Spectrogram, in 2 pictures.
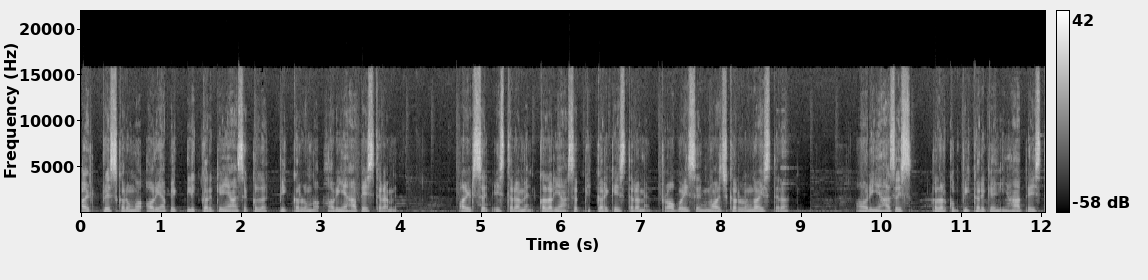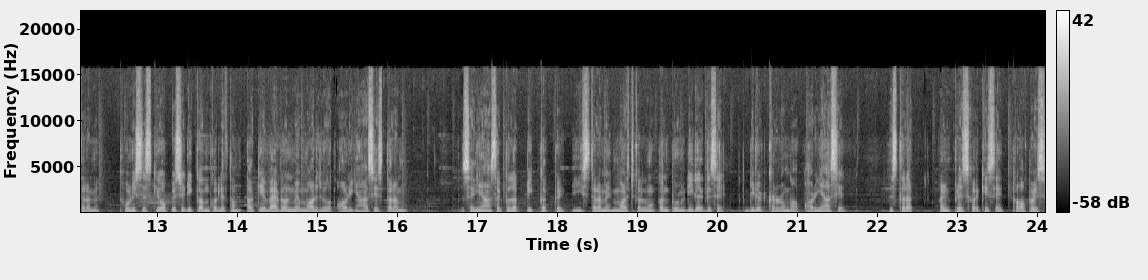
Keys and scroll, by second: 20.0 ctrl+d, 20.6 space.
